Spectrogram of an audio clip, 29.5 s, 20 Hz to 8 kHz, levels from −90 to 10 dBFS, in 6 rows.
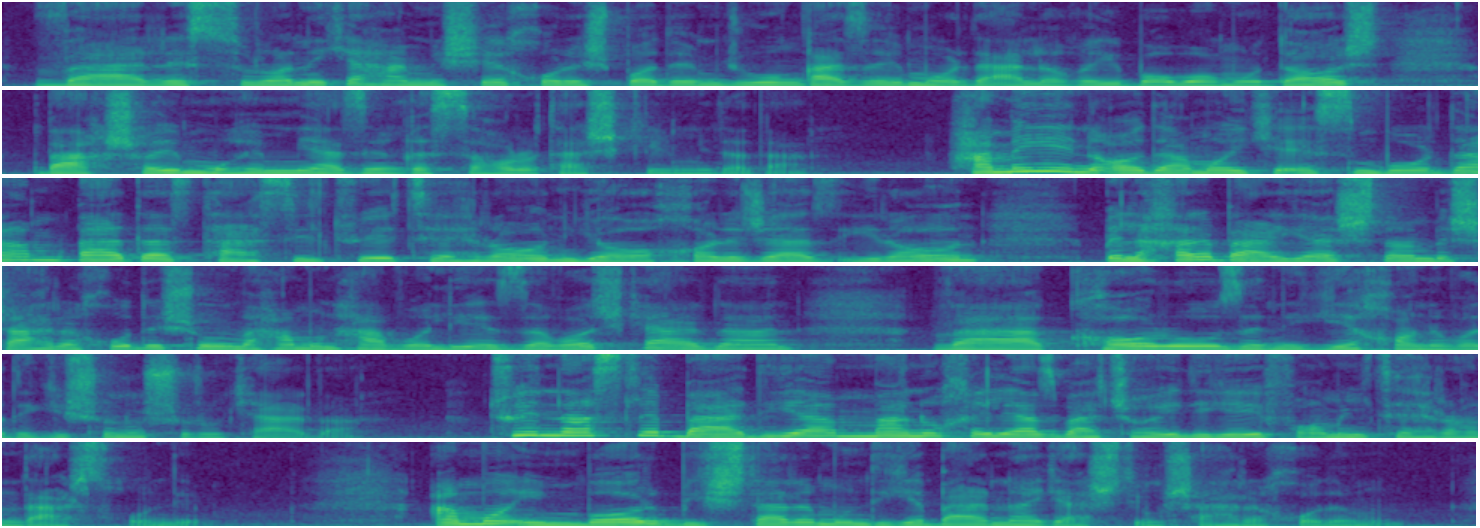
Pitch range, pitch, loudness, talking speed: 180-230 Hz, 200 Hz, -20 LUFS, 155 wpm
